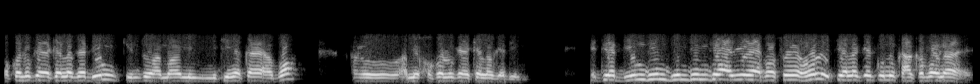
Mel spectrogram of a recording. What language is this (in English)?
Assamese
